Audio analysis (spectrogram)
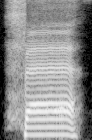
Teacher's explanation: উপরের দাঁত নিচের ঠোটের পেটের সঙ্গে লাগিয়ে ফা হরফের উচ্চারণ করব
